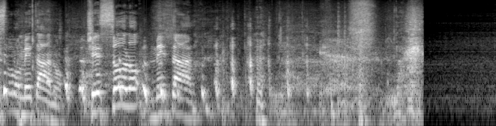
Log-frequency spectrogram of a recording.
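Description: A young man talks and laughs with animation close by.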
